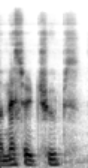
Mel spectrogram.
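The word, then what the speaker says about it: Messer Chups: So up next is a more recent Russian group, Messer Troops. I don't know if I said that right. – Yeah, you're right.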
